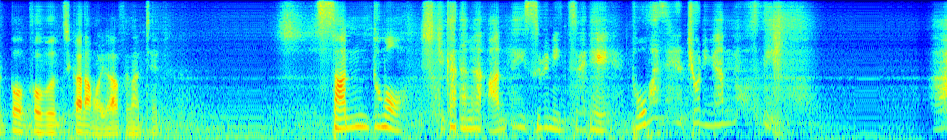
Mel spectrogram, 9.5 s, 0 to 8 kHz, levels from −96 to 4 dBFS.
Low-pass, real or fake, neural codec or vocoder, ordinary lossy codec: none; fake; codec, 16 kHz, about 1 kbps, DyCAST, with the encoder's durations; none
